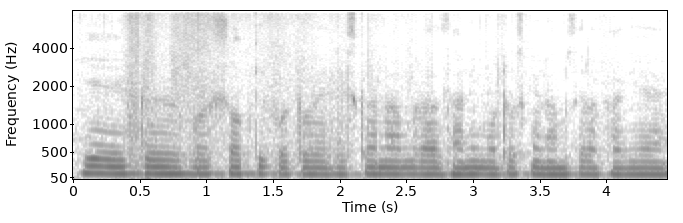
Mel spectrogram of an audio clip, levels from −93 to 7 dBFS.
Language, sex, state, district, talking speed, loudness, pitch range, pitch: Hindi, male, Bihar, Muzaffarpur, 230 wpm, -45 LUFS, 110-120 Hz, 115 Hz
